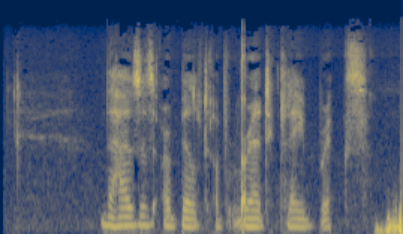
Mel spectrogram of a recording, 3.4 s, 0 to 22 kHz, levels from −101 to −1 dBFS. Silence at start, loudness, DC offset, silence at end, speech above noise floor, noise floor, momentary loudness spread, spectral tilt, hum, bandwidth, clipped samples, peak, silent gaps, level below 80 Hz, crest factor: 0.15 s; -22 LUFS; under 0.1%; 0 s; 31 dB; -54 dBFS; 17 LU; -3 dB/octave; none; 15.5 kHz; under 0.1%; 0 dBFS; none; -42 dBFS; 24 dB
